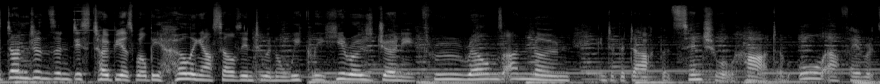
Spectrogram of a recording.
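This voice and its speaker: Woman hosting a comedy podcast. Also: a little high. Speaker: podcast host. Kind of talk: casual podcast chat and scripted promo.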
